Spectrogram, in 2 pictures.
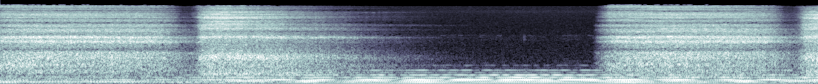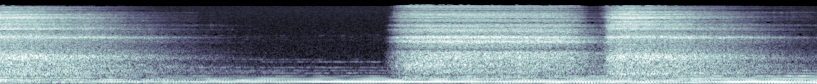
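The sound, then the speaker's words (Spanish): Slow, deep breaths drawn and released in long, airy rushes as part of a hypnosis exercise, separated by several seconds of quiet, with a steady low droning tone humming underneath throughout. “En tercer lugar, usted tendrá que respirar todo el tiempo de esta manera.”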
